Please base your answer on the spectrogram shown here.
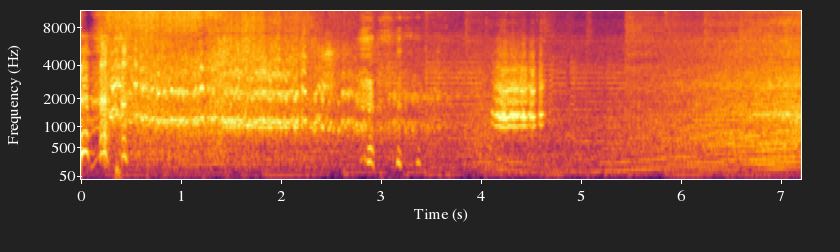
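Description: A car peels off with a tire squeal and rising engine revving, the skid sharp and fairly close before the motor pulls away, amid steady background noise.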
